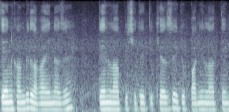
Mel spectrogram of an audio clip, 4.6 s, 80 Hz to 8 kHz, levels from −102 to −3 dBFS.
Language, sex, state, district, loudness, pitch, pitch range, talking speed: Nagamese, male, Nagaland, Dimapur, -15 LUFS, 130 Hz, 125-135 Hz, 195 wpm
